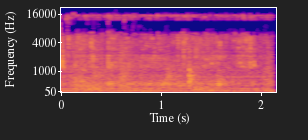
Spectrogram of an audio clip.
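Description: Water runs from a tap while dishes are washed in a home kitchen, a quiet steady splashing trickle with small drips, soft and continuous, with no talk over it.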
